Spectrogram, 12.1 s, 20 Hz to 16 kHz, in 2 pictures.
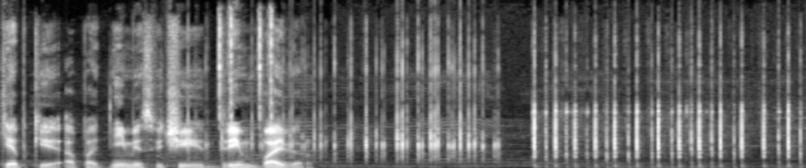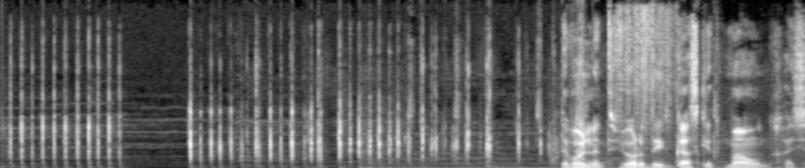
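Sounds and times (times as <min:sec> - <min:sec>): background music: 0:00.0 - 0:12.0
mechanical keyboard typing: 0:01.5 - 0:10.4.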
